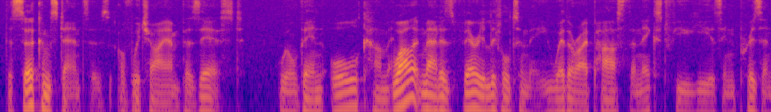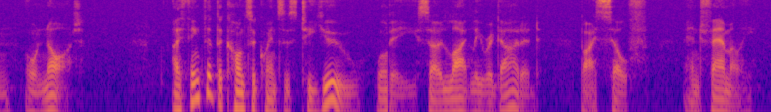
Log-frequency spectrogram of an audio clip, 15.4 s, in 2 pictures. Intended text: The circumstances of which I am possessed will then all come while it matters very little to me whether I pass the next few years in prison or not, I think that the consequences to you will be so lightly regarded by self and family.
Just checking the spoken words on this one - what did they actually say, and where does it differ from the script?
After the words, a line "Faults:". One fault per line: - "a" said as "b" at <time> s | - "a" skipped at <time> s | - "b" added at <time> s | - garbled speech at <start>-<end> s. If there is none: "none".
The circumstances of which I am possessed will then all come while it matters very little to me whether I pass the next few years in prison or not, I think that the consequences to you will be so lightly regarded by self and family.
Faults:
none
